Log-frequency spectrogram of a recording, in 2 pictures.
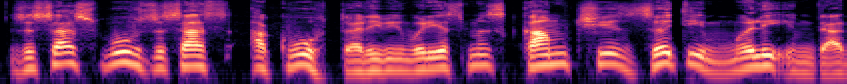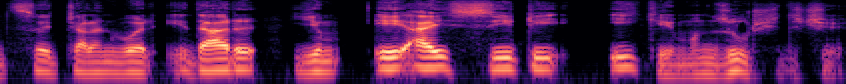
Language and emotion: Kashmiri, neutral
